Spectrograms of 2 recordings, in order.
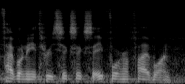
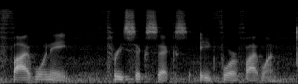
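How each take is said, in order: First: The number is read out quickly. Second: The number is read out slowly. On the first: The caller will struggle to catch the number. The speaker calls it wrong. "slow down the message" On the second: The caller can note the number easily. The speaker calls it right. "I say it slowly too"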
